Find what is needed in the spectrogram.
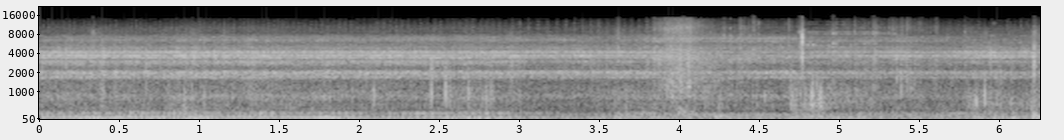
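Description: Fatbike rolling along a snowy trail, with wind rumbling on the camera microphone and a few sharp knocks from the bike about halfway through and later on.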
